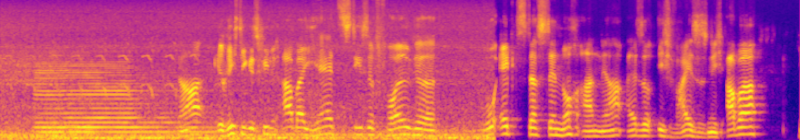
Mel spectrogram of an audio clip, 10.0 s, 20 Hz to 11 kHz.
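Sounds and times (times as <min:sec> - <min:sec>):
deep sustained ship's horn tone: 0:00.0 - 0:04.8
steady ocean surf: 0:00.0 - 0:06.2
speech: 0:02.3 - 0:10.0.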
